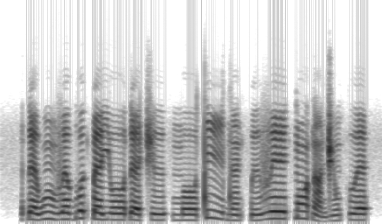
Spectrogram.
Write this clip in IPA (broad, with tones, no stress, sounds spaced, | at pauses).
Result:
ɗ ɛ˧ w ũ˦˨ v ɛ˧ ɡʷ ɛ˦ k͡p ɛ˧ j oː˧ ɗ ɛ˧ t͡ʃ ɨ˧ | m oː˨ t iː˦˨ d ɛ̃˨ k͡p ɨ˨˦ v eː˦ k͡p ɔ̃˦ ɗ ã˨ d͡ʒ ũ˧ kʷ ɛ˦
